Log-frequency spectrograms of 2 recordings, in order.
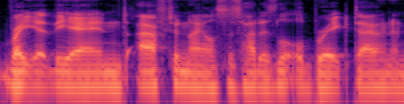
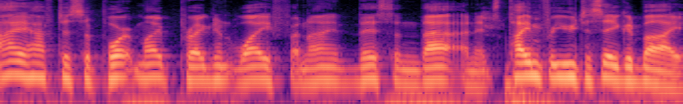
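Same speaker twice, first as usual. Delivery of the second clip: mock ranting shout, high-pitched and loud; 6 semitones higher, 5 dB louder than usual. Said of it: "just starts shouting about".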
